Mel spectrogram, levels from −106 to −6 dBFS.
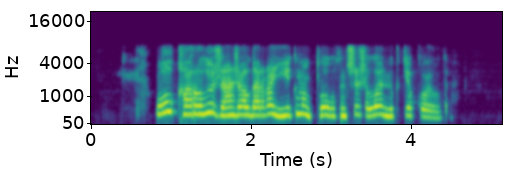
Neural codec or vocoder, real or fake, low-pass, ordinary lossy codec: codec, 24 kHz, 3 kbps, HILCodec; fake; 7.2 kHz; none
